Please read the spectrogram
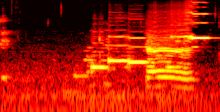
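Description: A short melody of stepped, clear electronic-sounding notes starting just under a second in, building into a fuller chord-like tone and ending on a sharp high note.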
